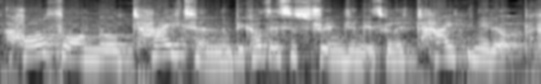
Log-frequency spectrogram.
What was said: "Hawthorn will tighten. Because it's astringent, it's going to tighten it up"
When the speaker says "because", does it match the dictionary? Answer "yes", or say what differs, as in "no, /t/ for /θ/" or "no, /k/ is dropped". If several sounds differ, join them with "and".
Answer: yes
